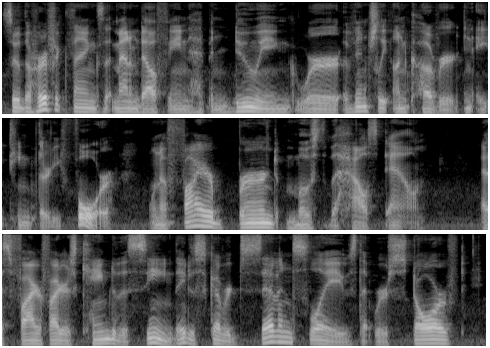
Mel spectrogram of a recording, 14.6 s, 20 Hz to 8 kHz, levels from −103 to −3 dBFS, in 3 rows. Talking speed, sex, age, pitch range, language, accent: 150 wpm, male, 20-39, 80-100 Hz, English, American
